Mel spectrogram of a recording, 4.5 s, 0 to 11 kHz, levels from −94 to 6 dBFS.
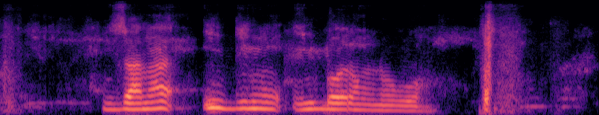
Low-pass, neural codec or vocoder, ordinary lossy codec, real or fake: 9.9 kHz; codec, 24 kHz, 3 kbps, HILCodec; Opus, 16 kbps; fake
